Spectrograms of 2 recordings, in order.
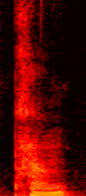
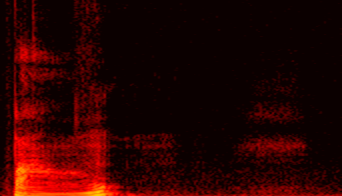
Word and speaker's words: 膀: So that's why they use this pang, means like temporarily store it, okay? Now, this one has a second pronunciation. Oops. Second pronunciation called bang.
